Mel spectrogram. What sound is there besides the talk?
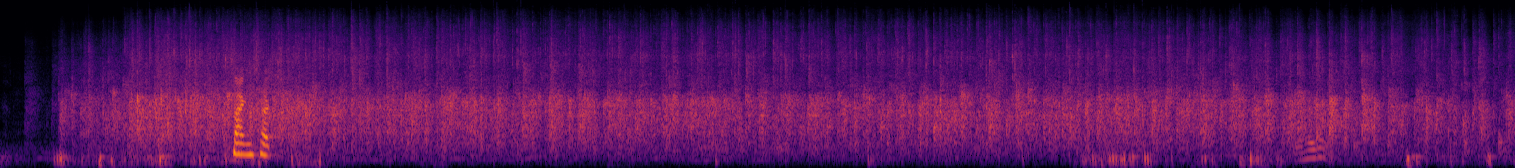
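audience applause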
